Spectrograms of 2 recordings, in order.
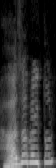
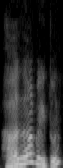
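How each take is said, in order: First: ھذا بیتن said high with a questioning lift; asked as a question. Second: ھذا بیتن said slowly as a settled statement; stated as an answer. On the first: Teacher voicing the question in the lesson example, high and questioning. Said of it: "اب آ رہا ہے آ". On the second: Teacher giving the answer to students, slow and firm. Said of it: "تو ہم کہہ رہے ہیں نعم". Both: Shown as a demonstration.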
